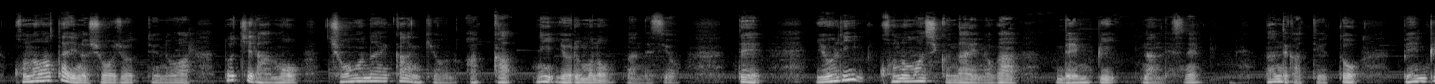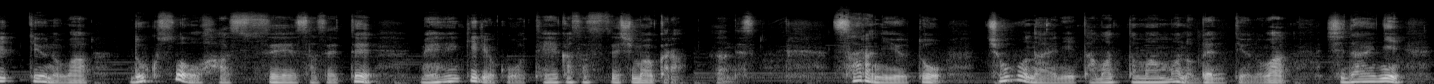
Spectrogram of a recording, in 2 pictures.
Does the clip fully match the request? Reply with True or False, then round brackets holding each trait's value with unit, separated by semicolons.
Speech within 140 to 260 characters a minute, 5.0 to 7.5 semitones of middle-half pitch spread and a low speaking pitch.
False (255 characters per minute; 8.0 semitones; 90 Hz)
